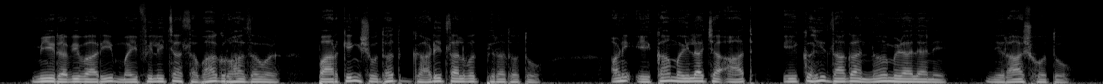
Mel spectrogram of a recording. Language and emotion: Marathi, sad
